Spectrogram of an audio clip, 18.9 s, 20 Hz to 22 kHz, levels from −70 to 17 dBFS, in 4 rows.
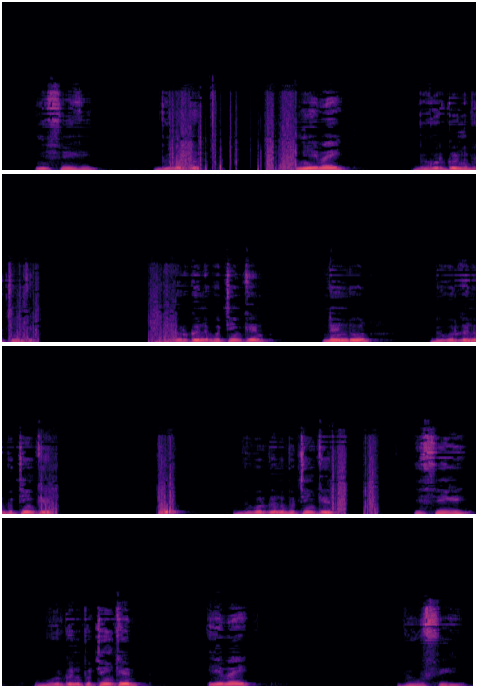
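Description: Across the whole speech recording, nothing survives above 12.4 kHz, and the sound carries a mix of smeared, watery swirls and a hollow, metallic sheen in the highs. The likely cause is transcoding between lossy codecs: a low-rate first encode, then further lossy passes, each adding its own artefacts on top of earlier damage. On a spectrogram this shows as a hard ceiling at 12.4 kHz, with blotchy, patchy high-frequency energy below it.

From 1.67 to 2.94 s, 4.81 to 6.48 s, 9.86 to 11.19 s, and 12.78 to 13.23 s, the signal drops out with an intermittent contact fault, where a loose connection briefly opens the line. Each dropout is bracketed by crackle. The open stretches last about 0.68 s, 1.11 s, 1.02 s, and 0.19 s, leaving only faint hiss. In the waveform these appear as near-flat gaps edged by sharp spikes, and on a spectrogram as broadband vertical clicks framing low-level noise.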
